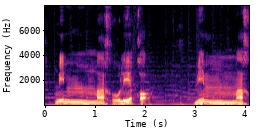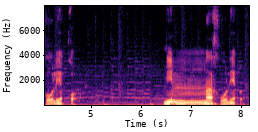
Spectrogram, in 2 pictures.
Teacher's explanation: Jadi huruf qalqalah kemudian dia terletak di akhir kalimat dan dibaca waqaf, maka dinamakan qalqalah kubra, artinya dia dipantulkan dengan pantulan yang tebal.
